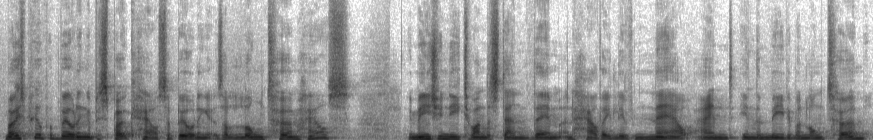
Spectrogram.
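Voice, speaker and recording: Man, husky, mid pitch, interview answers, steady and explanatory. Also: normal speed. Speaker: project consultant for a home design firm.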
